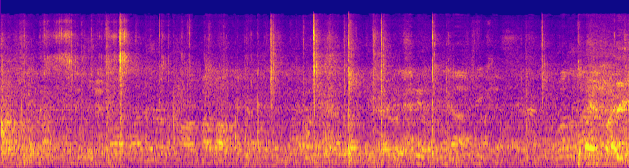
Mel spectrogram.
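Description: Casino chips clack together as they are stacked and moved.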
